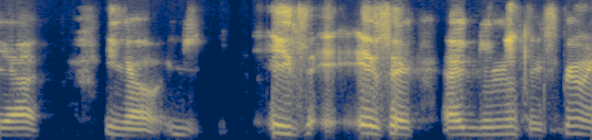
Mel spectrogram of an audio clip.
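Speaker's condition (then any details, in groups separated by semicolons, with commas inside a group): Cerebral palsy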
